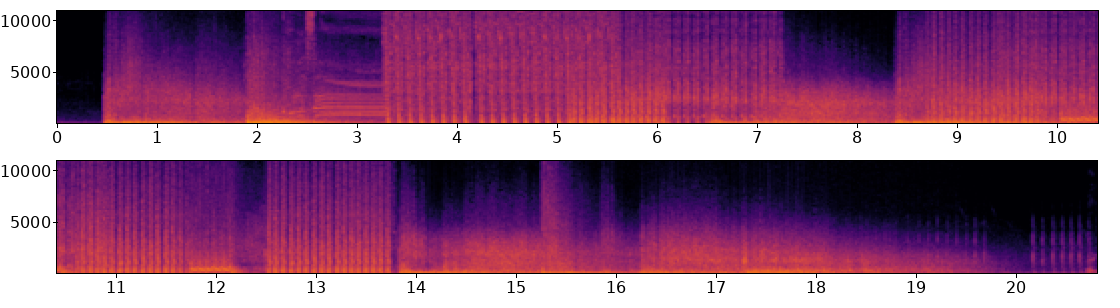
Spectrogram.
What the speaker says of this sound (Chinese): 哎，这炮声不是在附近啊？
